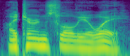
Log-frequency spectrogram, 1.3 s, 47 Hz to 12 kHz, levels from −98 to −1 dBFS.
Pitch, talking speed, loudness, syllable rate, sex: 110 Hz, 185 wpm, -14 LUFS, 6.8 syllables/s, male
